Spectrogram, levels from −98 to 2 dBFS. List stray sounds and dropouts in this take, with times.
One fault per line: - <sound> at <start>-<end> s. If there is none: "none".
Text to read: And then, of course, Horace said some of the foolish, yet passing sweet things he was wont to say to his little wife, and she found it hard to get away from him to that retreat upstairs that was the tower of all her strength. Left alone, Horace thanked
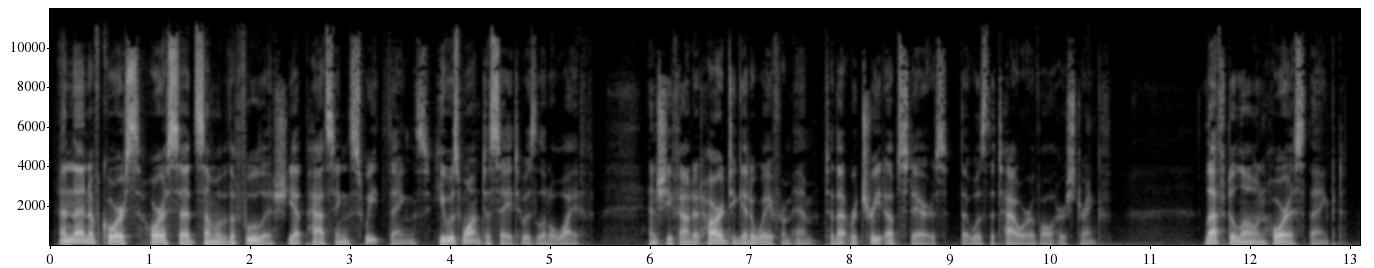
none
